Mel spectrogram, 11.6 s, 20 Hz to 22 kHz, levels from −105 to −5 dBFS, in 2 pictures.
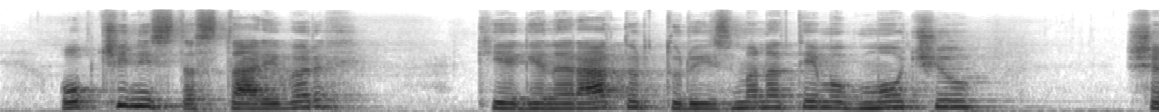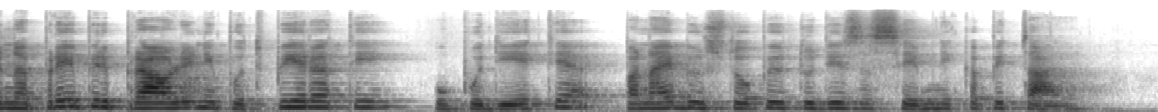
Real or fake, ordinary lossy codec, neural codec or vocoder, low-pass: fake; none; vocoder, 48 kHz, 128 mel bands, Vocos; 14.4 kHz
